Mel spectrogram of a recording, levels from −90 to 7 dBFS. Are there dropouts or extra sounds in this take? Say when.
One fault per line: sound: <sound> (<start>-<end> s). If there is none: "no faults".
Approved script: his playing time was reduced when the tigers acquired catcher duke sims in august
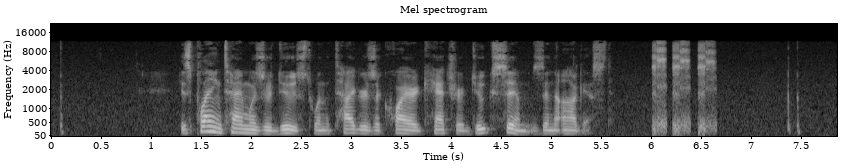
sound: laugh (6.0-6.7 s)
